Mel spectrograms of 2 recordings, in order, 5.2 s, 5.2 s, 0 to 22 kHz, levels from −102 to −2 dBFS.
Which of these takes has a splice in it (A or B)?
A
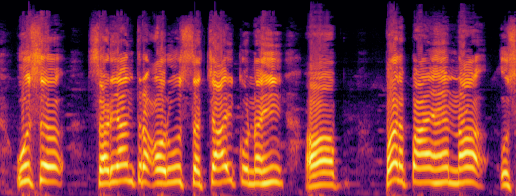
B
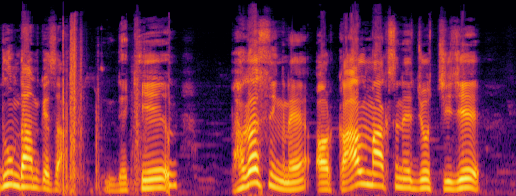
B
